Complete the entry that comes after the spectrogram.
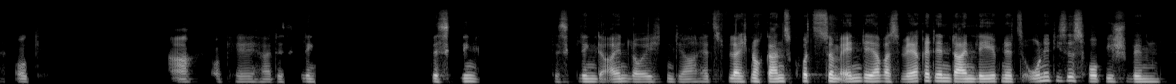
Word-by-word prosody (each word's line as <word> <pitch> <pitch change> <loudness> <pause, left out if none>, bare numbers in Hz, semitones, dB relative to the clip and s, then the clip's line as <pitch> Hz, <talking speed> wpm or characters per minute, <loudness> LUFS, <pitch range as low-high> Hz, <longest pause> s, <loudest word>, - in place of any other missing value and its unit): Okay. 420 +2 -12 1.2
Ah, - - -7 0.2
okay. 125 - -16
Ja, 120 0 -12
das 125 0 -15
kling 135 -2 -9 1.2
das - - -3
klingt 140 -2 -4 0.7
das - - -12
klingt 135 -1 -3
einleuchtend, 125 -1 -5
ja. 125 +1 -9
Jetzt 130 0 -13
vielleicht 140 -1 +3
noch 145 -3 +1
ganz 135 +1 +3
kurz 155 0 0
zum 150 -3 +3
Ende: 150 +1 +2
Ja, 140 0 +5
was 140 0 0
wäre 140 +6 +4
denn 155 -1 +3
dein 135 -1 +6
Leben 135 +1 +1
jetzt 135 - -2
ohne 150 +6 -2
dieses 175 0 -4
Hobby 140 0 0
Schwimmen? 130 -1 -3
135 Hz, 155 wpm, -21 LUFS, 130-145 Hz, 1.2 s, dein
